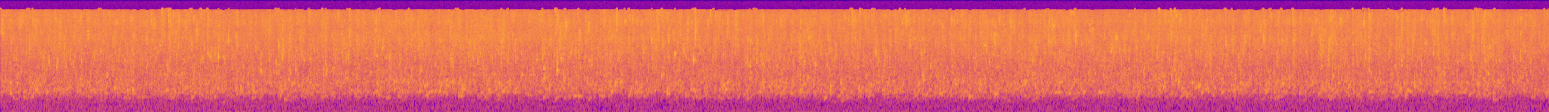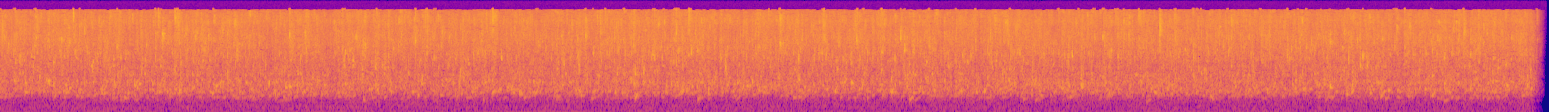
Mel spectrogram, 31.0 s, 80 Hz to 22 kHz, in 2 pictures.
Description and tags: Country stream. - Recorded with my Zoom H2 -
